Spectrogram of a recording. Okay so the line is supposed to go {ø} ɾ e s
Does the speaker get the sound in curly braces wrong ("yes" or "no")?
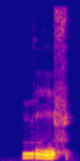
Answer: yes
